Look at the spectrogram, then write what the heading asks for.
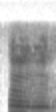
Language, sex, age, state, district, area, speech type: Tamil, male, 30-45, Tamil Nadu, Viluppuram, rural, conversation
